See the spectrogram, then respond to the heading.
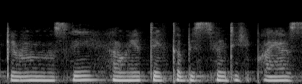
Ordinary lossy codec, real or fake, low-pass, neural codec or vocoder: none; fake; 7.2 kHz; codec, 16 kHz, 1.1 kbps, Voila-Tokenizer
